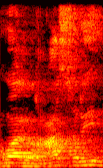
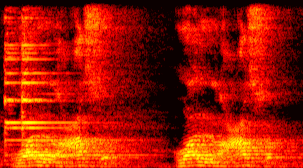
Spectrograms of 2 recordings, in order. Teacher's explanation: setelah huruf shad langsung ro-nya tebal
